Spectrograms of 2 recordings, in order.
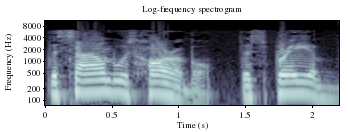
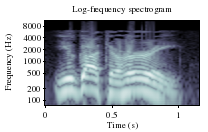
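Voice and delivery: panicky; 5 semitones higher, 4 dB louder than usual. A narrator's reading. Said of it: "He sounded panicky".

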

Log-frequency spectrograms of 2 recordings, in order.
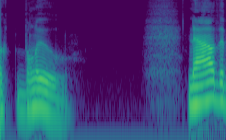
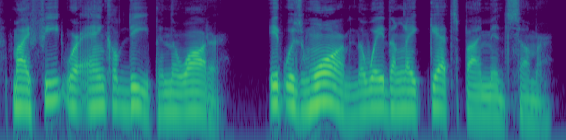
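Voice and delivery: ordinary delivery

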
